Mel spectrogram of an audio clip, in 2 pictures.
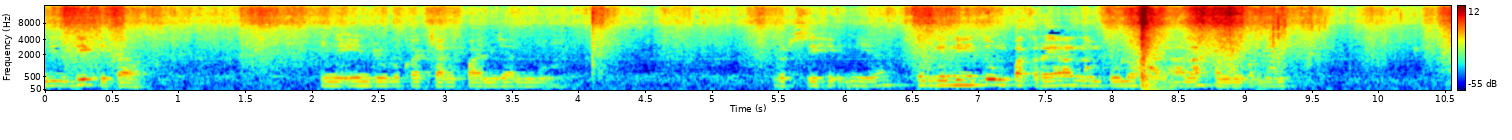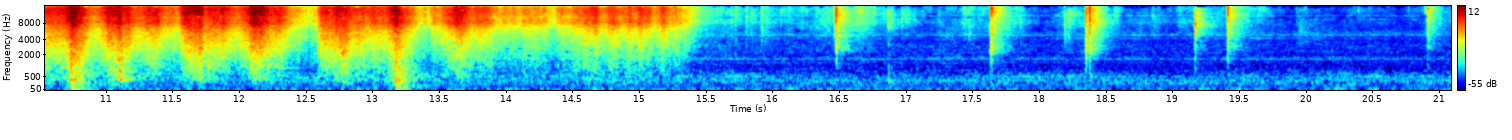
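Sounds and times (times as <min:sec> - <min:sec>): plastic bag rustling: 0:00.0 - 0:15.8.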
